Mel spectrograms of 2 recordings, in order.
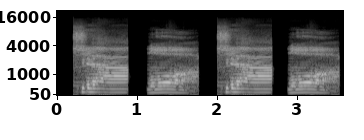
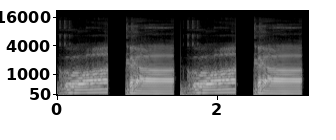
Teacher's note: Mayor Daley's THOUGHT vowel is not the one in the standard descriptions of the Northern Cities shift: it's rounded, diphthongal and not that low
